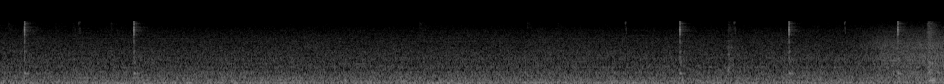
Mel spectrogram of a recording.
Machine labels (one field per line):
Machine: valve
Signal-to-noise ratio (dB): -6 dB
